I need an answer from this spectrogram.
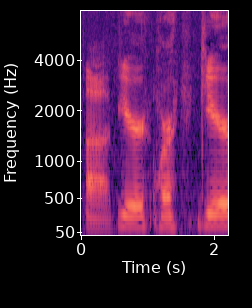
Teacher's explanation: these uh what we think of as voice stops tend to be just unaspirated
